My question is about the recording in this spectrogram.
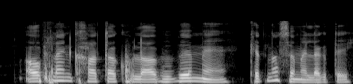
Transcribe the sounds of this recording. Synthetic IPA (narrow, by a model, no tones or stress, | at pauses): ɔːpʰlaːɪnkʰaːt̪akʰʊlaːbbemẽkɪt̪nasɐməjlɐɡt̪ei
